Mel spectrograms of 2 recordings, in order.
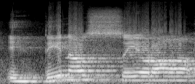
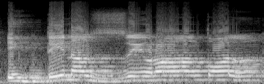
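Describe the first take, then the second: First: The word begins with a heavy, emphatic s sound. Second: The word begins with a z-like sound, lips rounded. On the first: "membaca dengan shad murni" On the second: "ishmam shad berubah menjadi suara za"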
